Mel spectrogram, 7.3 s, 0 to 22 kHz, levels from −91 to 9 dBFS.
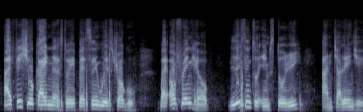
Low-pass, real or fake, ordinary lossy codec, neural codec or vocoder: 10.8 kHz; fake; none; autoencoder, 48 kHz, 128 numbers a frame, DAC-VAE, trained on Japanese speech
